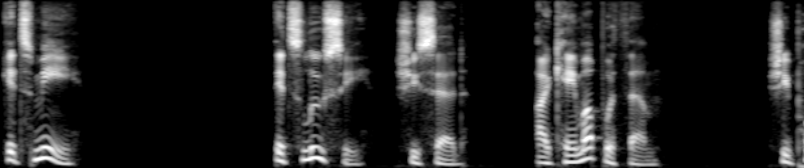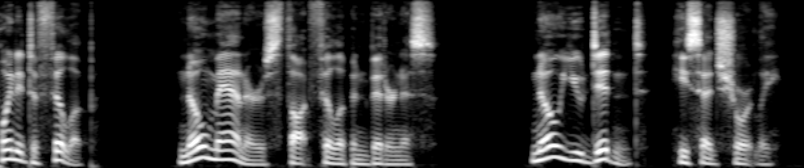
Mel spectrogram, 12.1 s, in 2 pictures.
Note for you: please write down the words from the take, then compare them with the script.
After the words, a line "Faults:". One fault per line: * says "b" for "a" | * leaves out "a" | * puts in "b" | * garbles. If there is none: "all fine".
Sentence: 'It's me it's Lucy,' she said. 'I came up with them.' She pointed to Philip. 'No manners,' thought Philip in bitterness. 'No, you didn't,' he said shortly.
'It's me it's Lucy,' she said. 'I came up with them.' She pointed to Philip. 'No manners,' thought Philip in bitterness. 'No, you didn't,' he said shortly.
Faults:
all fine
